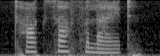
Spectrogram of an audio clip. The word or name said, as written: toxophilite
